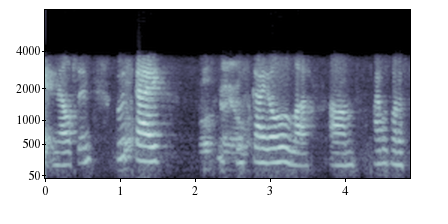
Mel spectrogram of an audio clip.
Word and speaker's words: Boscaiola: Boscaiola.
